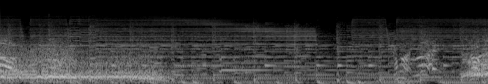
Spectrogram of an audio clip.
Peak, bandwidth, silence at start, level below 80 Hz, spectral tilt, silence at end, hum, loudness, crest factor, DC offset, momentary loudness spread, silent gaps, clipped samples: -10 dBFS; 16.5 kHz; 0 s; -46 dBFS; -5.5 dB/octave; 0 s; none; -27 LUFS; 16 dB; under 0.1%; 12 LU; none; under 0.1%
